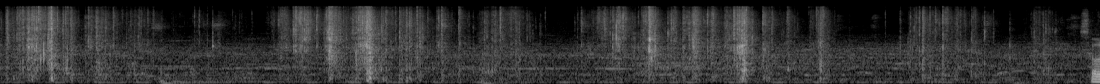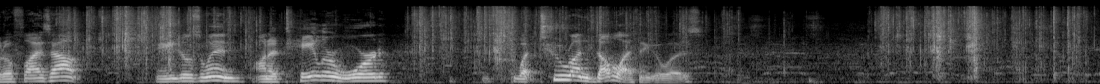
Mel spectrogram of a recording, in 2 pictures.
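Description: Foil card wrappers crinkle and rustle as packs are torn open.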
